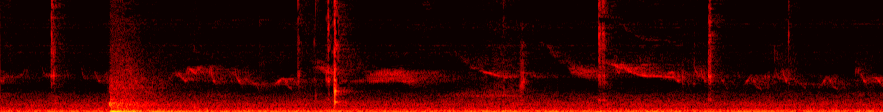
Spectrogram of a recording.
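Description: Small birds chirping faintly over steady outdoor background noise, with a single heavy thump about half a second in and a sharp click about a second later.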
